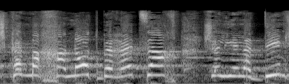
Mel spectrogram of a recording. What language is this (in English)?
Hebrew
